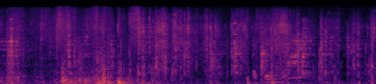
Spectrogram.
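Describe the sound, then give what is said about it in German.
Continuous rustling and crinkling as Frau Elster, a character in the Sandmännchen story "Herr Fuchs und Frau Elster", rummages through things, with irregular bursts of scraping and shuffling; speech-like sounds mixed in at times. “Och, nun hören Sie doch endlich auf, überall herumzukramen, Frau Elster.”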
